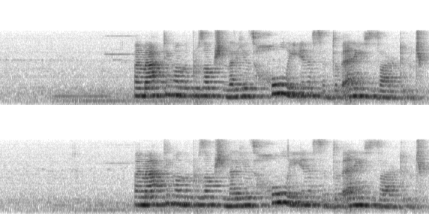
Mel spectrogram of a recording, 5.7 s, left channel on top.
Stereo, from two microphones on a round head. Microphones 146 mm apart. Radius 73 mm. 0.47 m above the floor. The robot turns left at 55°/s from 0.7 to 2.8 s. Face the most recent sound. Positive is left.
turn(degrees=75)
